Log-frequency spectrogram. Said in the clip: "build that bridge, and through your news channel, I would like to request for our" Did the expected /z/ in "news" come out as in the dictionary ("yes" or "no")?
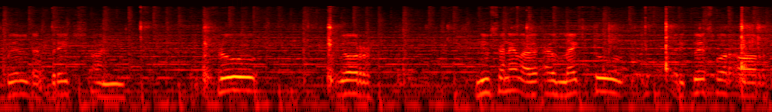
no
